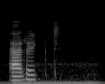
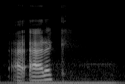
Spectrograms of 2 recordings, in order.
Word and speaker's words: attic: Addict? Attic? Not addict. That's the wrong one. Attic.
